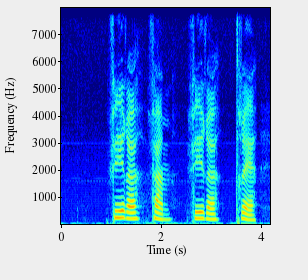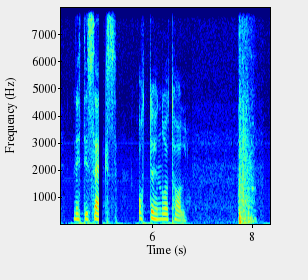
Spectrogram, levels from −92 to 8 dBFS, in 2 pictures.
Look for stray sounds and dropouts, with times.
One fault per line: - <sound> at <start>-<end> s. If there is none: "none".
- dropout at 4.9-5.0 s
- thud at 7.7-8.1 s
